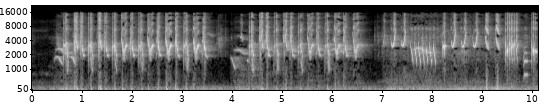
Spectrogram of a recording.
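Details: Jalak putih, the black-winged myna of Indonesia, singing a dense varied song: long stretches of rapid, scratchy chattering broken by brief gaps, then buzzy trilled phrases and sharp whistles toward the end.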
